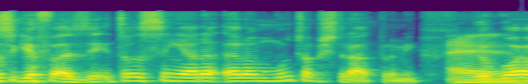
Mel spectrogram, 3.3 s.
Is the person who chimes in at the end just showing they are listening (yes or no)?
yes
